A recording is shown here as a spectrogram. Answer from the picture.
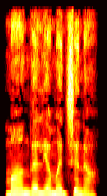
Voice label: "ಮಾಂಗಲ್ಯಮಜ್ಜನ", Kannada

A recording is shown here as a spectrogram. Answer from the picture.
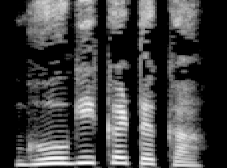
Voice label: "ಭೋಗಿಕಟಕ", Kannada

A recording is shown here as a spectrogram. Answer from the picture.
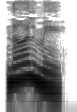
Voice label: "ನೀಲಿಮೆ", Kannada

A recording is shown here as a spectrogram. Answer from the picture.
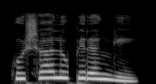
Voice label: "ಕುಶಾಲುಪಿರಂಗಿ", Kannada

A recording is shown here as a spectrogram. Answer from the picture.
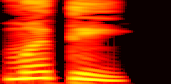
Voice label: "ಮೊತ್ತು", Kannada

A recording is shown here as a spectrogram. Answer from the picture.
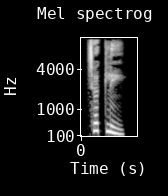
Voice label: "ಚಿಗಿಲ್", Kannada

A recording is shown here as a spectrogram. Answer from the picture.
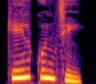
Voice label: "ಕಲಗಂಚು", kannada

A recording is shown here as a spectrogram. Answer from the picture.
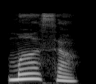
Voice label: "ಮಾಸಿ", Kannada

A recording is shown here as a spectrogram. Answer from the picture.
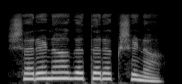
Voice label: "ಶರಣಾಗತರಕ್ಷಣೆ", Kannada

